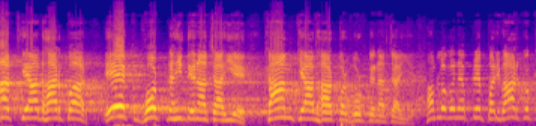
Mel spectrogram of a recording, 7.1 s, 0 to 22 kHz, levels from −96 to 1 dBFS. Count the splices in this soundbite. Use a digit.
1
